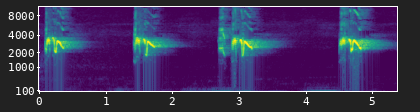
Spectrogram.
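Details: Lively hand-raised sooty-headed bulbul repeating a short whistled phrase with a downward slur four times, about every one and a half seconds, over intermittent low rumbling background noise.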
